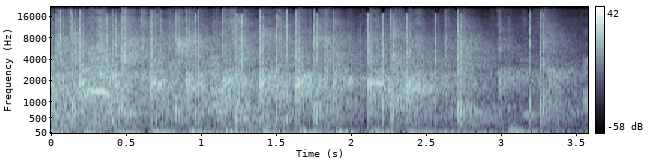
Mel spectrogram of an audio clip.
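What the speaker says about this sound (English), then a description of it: "round of applause for that" Applause and clapping from a small group during a live podcast episode, loud and close, with voices talking over the clapping throughout.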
